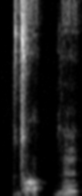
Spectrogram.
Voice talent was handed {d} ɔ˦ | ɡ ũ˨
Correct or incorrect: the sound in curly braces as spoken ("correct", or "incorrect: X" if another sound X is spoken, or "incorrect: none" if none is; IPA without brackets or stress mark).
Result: correct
